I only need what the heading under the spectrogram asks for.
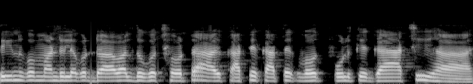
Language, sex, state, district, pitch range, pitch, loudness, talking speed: Hindi, female, Bihar, Sitamarhi, 170-185 Hz, 175 Hz, -14 LUFS, 175 wpm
